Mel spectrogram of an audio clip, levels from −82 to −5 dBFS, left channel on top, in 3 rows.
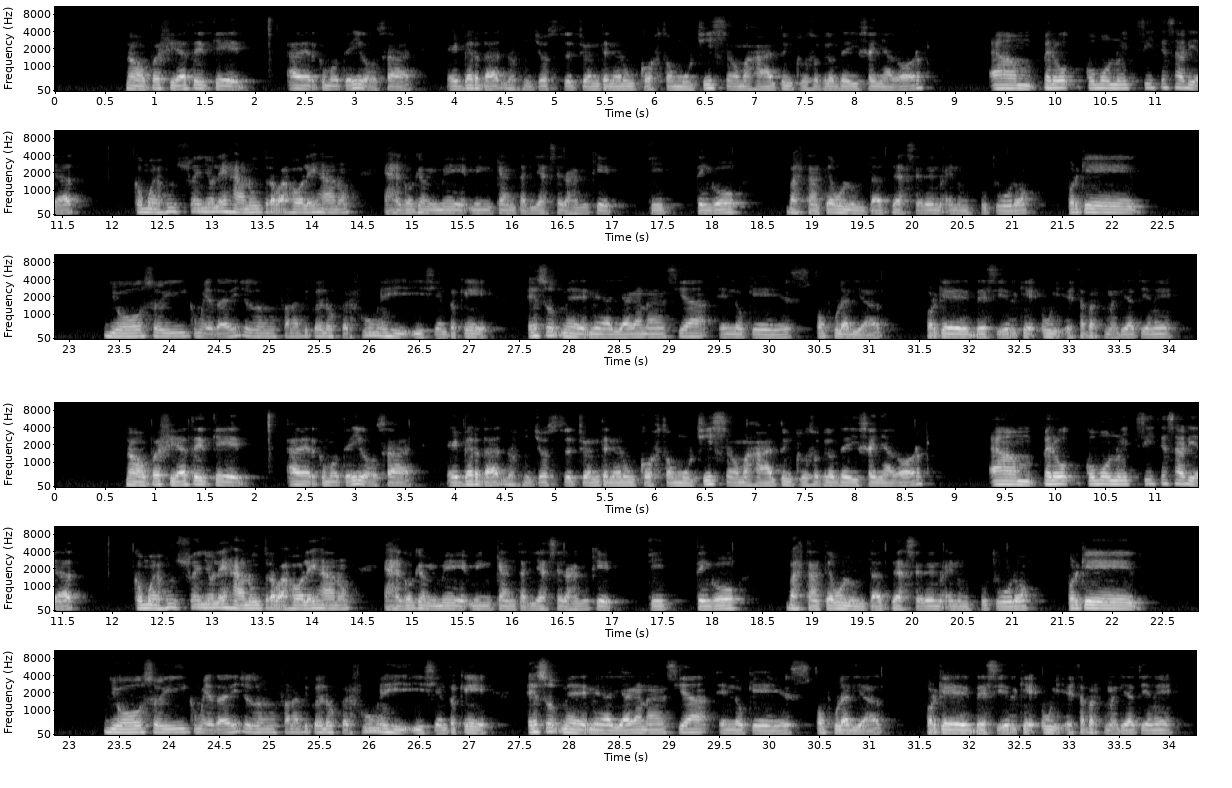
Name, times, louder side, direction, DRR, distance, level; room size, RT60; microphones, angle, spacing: voice 1, 0.7-1.9 2.3-3.6 3.9-8.7 9.3-11.6 12.2-14.4 14.7-17.0 17.4-17.6 17.9-18.3 18.7-21.2 21.6-22.3 23.3-27.2 27.6-31.1 31.6-34.0, right 3 dB, 40° right, 0.6 m, -26 dB
15.0 x 11.5 x 4.1 m
head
